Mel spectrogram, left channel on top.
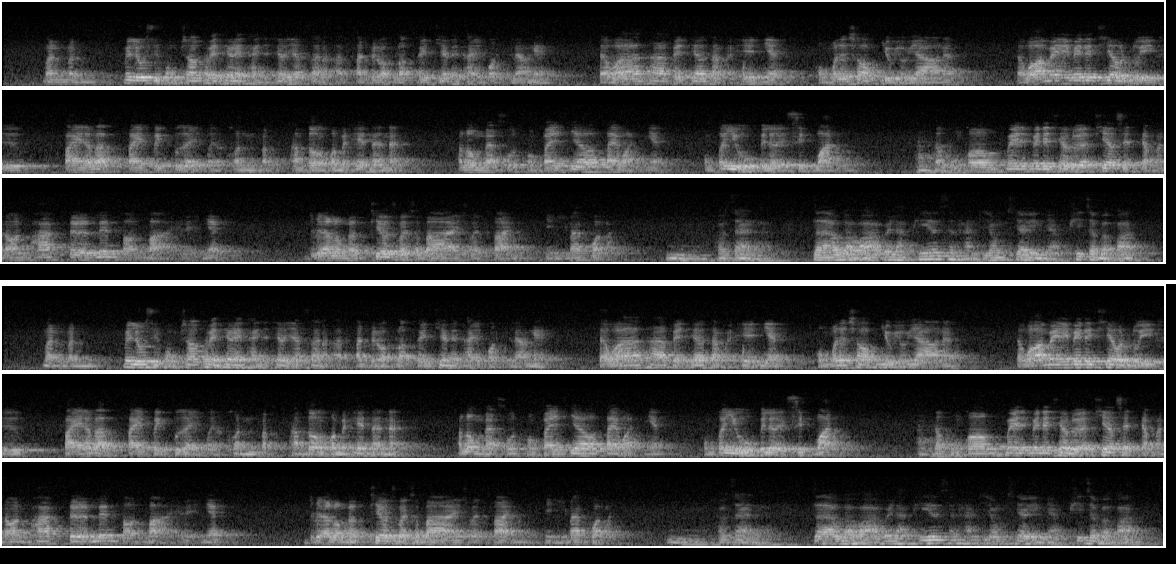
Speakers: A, on the right (about 35°); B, on the left (about 45°).
A: มันมันไม่รู้สิผมชอบถ้าเป็นเที่ยวในไทยจะเที่ยวระยะสั้นอาจอาจจะเป็นแบบเราเคยเที่ยวในไทยบ่อยอยู่แล้วไงแต่ว่าถ้าไปเที่ยวต่างประเทศเนี่ยผมก็จะชอบอยู่ยาวๆนะแต่ว่าไม่ไม่ได้เที่ยวลุยคือไปแล้วแบบไปเปื่อยๆเหมือนคนแบบทำตัวของคนประเทศนั้นน่ะอารมณ์แบบสมมติผมไปเที่ยวไต้หวันเนี่ย ผมก็อยู่ไปเลยสิบวัน
B: อ่า
A: แล้วผมก็ไม่ไม่ได้เที่ยวเลยเที่ยวเสร็จกลับมานอนพักเดินเล่นตอนบ่ายอะไรอย่างเงี้ยจะเป็นอารมณ์แบบเที่ยวสบายๆสบายๆมันอย่างนี้มากกว่า
B: อืมเข้าใจแล้วครับแล้วแบบว่าเวลาพี่เลือกสถานที่ท่องเที่ยวอย่างเงี้ยพี่จะแบบว่า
